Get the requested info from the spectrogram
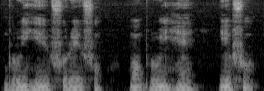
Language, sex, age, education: Igbo, male, 15-29, tertiary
